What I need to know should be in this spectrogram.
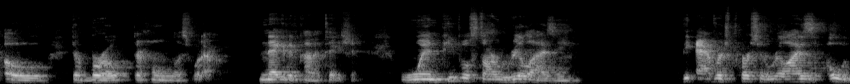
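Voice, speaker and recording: An American man rambling casually on a live stream while traveling in Mexico, pausing to thank viewers by name. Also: medium pitch, fairly bright tone, reverberant, low-quality recording. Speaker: vlogger.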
